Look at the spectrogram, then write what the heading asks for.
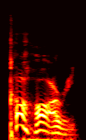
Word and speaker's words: Khary: day what you mean my name isn't kari he said it's actually pronounced kahari i'm like kahari he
